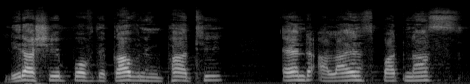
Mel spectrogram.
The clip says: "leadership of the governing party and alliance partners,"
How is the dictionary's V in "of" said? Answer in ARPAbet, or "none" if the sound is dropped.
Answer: F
